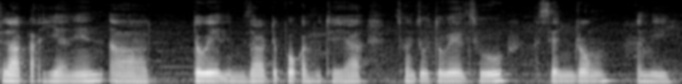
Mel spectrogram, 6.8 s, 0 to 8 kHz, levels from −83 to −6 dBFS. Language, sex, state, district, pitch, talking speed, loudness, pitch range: Mizo, male, Mizoram, Aizawl, 105 Hz, 195 wpm, -21 LUFS, 100-110 Hz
